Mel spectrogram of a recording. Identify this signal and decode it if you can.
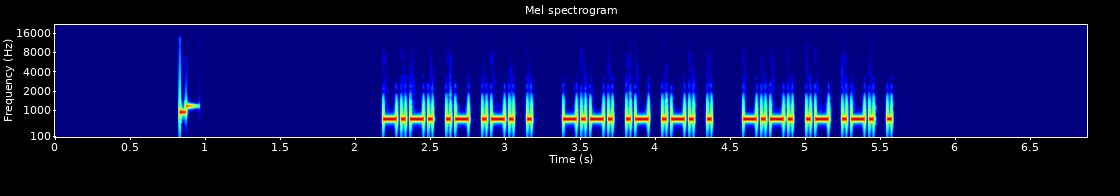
Morse code, heard as a keyed tone, about 40 wpm, 700 Hz. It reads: CARE CARE CARE
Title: Top 500 Words Repeated 40wpm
